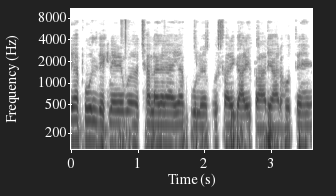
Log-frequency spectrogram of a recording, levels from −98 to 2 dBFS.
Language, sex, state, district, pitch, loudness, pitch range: Hindi, male, Bihar, Jahanabad, 130 Hz, -29 LUFS, 120-135 Hz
